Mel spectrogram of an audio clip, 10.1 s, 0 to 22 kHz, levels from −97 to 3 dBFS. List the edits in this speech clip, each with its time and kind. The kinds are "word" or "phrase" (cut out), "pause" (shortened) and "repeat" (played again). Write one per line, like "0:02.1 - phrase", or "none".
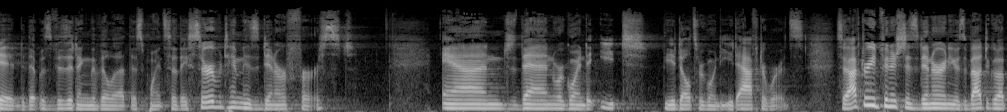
none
